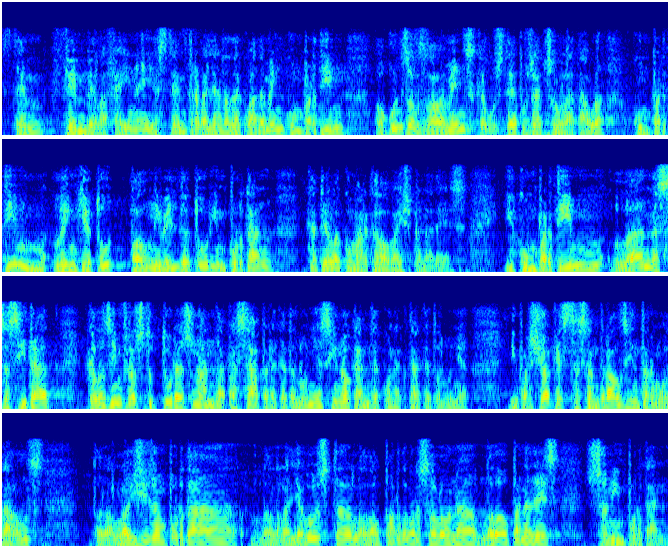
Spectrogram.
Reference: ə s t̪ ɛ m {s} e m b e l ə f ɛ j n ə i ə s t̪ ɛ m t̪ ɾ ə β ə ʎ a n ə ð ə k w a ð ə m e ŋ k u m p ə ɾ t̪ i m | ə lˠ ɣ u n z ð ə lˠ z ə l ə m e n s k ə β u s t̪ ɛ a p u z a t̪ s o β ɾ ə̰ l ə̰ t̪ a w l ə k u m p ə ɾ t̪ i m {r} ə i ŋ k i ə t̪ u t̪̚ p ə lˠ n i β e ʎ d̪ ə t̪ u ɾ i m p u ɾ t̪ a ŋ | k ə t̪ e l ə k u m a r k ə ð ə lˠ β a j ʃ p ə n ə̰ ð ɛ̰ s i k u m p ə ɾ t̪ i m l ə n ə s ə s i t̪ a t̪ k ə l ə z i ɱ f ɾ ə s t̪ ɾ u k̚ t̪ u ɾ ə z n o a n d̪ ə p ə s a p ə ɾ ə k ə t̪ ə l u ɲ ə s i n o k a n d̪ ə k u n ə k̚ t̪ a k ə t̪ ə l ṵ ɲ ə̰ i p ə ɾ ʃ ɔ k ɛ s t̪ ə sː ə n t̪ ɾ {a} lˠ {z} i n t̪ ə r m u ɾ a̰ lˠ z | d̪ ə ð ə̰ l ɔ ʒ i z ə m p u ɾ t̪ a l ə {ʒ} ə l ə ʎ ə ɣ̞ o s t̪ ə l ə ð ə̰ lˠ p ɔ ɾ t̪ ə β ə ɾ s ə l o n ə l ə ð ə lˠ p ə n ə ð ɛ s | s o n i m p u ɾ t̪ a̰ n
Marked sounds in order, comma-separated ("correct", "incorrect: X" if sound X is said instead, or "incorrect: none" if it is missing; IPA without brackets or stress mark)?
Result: incorrect: f, incorrect: l, correct, correct, incorrect: ð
